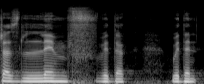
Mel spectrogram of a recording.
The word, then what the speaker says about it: lymph: And it's pronounced it's pronounced pronounced as lymph with a with an f over there.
